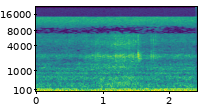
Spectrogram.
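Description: Quiet room tone: a steady low hum with a faint even hiss, and no distinct handling sounds.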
